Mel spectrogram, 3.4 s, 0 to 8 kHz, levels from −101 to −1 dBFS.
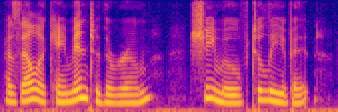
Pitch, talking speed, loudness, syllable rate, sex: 195 Hz, 195 wpm, -17 LUFS, 5.5 syllables/s, female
